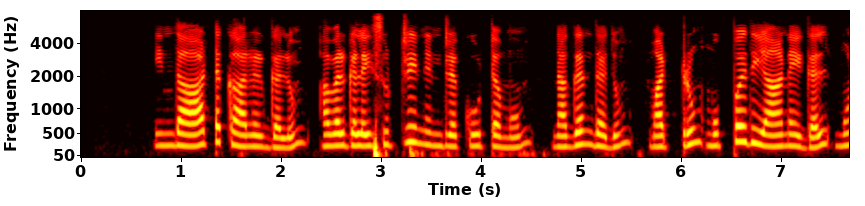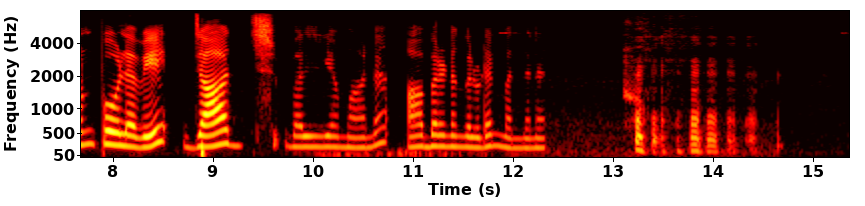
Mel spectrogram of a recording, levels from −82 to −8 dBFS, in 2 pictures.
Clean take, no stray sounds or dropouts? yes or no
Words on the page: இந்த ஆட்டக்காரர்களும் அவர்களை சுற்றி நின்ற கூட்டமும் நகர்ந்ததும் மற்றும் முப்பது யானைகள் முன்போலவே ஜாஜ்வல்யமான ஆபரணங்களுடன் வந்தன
no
